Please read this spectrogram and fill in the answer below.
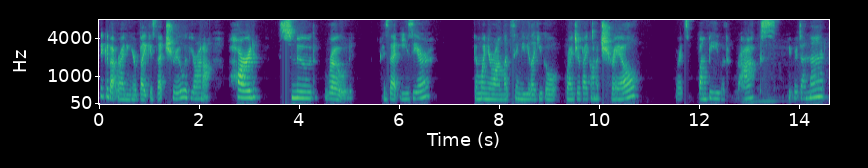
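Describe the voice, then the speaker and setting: A woman teacher reading a picture book aloud to children in an expressive way, pausing to ask them questions. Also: medium pitch. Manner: expressive, child-directed, often asking questions.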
